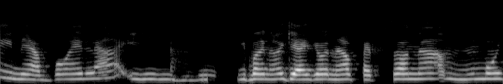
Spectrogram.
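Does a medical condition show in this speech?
Yes: cerebral palsy; articulation affected.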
